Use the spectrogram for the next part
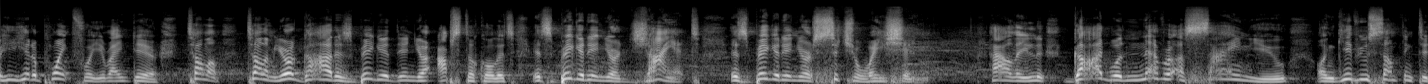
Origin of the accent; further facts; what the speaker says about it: Paterson, New Jersey, United States; I'm from Patterson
